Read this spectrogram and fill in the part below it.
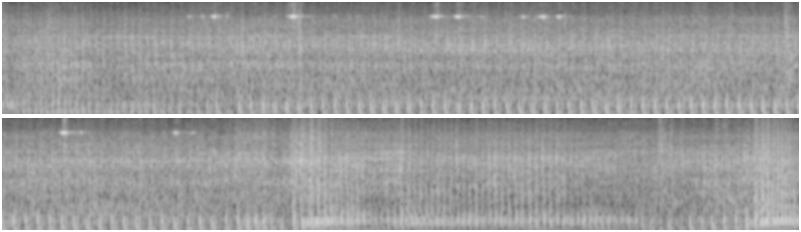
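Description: A dirt bike engine putters and revs up close.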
